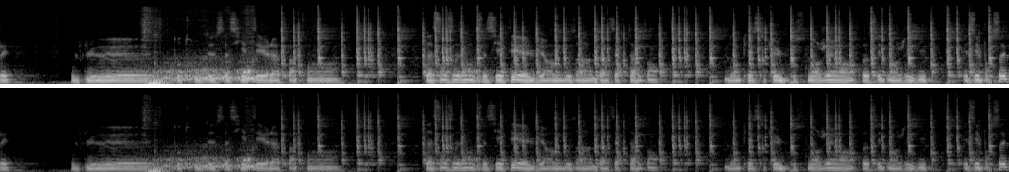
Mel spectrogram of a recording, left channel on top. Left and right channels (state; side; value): quieter; right; 7.8 dB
